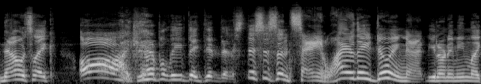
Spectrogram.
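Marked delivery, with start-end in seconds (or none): 0.8-4.3 showy, hammy, pitched-up TV game announcer call. Imitating how Tony Romo calls games now: imitating Tony Romo's showy game calling. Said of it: "Now it's a little bit showy".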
